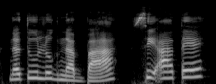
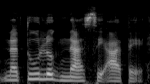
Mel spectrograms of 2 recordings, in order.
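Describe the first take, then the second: First: "Natulog na ba si ate" higher, rising at the end; question tune. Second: "Natulog na si ate" falling to the end; statement tune. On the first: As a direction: ask "Natulog na ba si ate" with a lifted ending. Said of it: "it turns it into a question". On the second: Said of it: "these are all just statements". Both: Shown as a demonstration.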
